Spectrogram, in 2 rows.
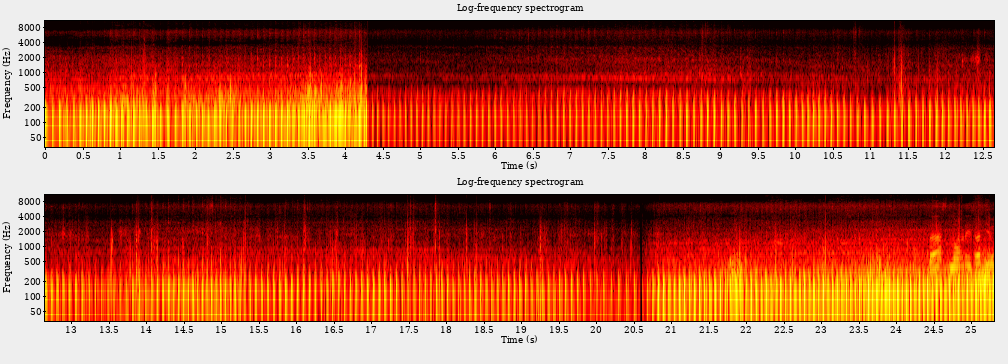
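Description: A Royal Enfield Classic 350 motorcycle rides through a Sikkim village, its engine a steady, loud, close rumble that eases in the middle and swells again, while someone talks over it.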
